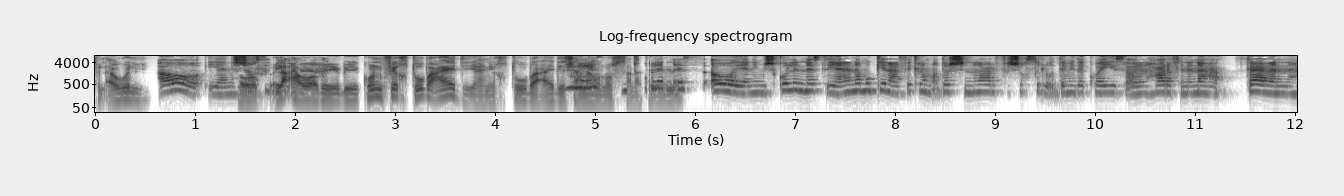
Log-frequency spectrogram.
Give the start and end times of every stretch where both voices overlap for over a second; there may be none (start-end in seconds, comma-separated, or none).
4.7-5.9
